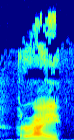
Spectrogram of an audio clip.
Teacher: Then we have voiced alveolar approximant. So it is the sound usually come at the beginning of the word like rai, and it is an upside down version of r.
